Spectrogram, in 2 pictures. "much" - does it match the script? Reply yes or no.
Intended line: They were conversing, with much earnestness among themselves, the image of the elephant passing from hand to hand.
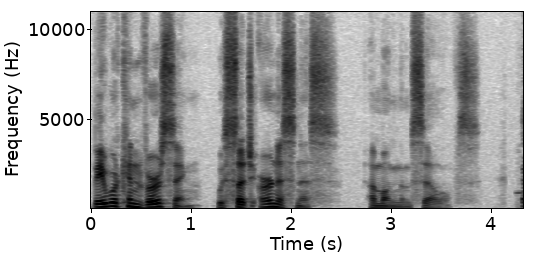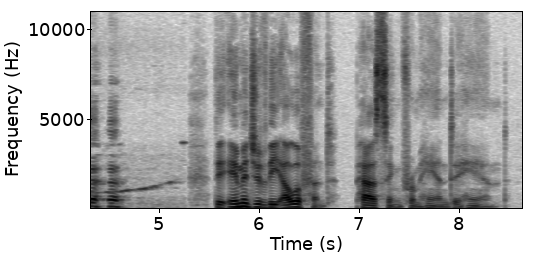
no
